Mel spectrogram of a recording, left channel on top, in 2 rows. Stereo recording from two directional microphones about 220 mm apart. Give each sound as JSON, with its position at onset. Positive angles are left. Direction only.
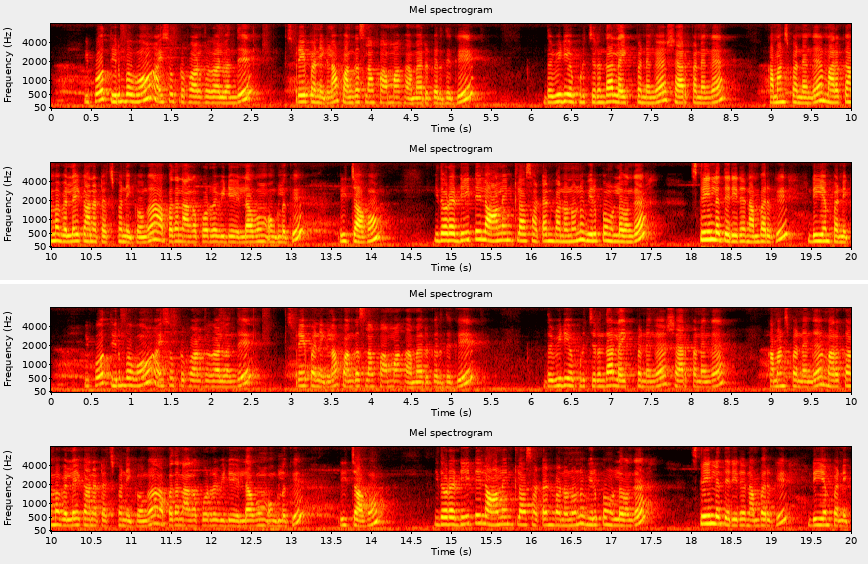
{"t": 0.5, "sound": "a woman's voice", "side_deg": 40}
